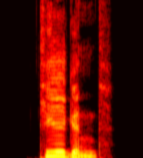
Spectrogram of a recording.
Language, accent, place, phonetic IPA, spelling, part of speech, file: German, Germany, Berlin, [ˈtɪlɡn̩t], tilgend, verb, De-tilgend.ogg
- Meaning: present participle of tilgen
